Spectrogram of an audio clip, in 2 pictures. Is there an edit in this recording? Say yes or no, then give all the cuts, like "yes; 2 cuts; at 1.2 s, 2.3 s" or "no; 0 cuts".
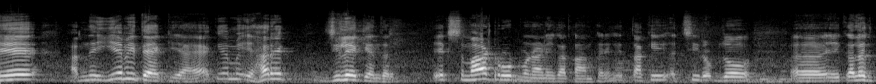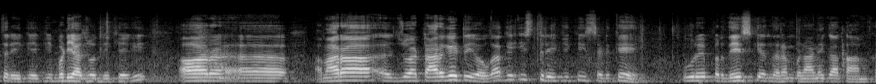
no; 0 cuts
